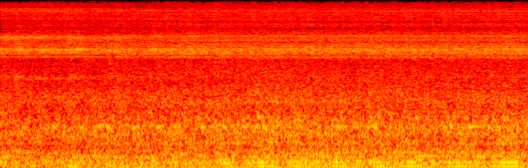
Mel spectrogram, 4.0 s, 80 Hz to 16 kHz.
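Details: 1966 Ford F100 with freshly swapped-in known-good 300 inline six (old engine had rod knock), first run after swap, coolant not yet added: even, steady idle hum, no knocks, misses or squeals; runs smoothly.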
